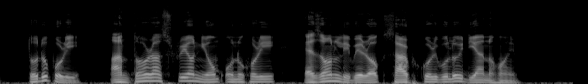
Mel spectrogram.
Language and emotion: Assamese, neutral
